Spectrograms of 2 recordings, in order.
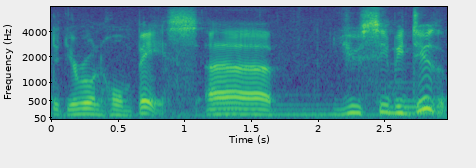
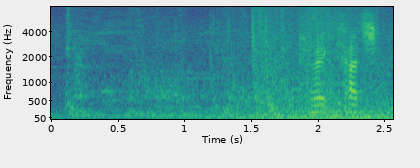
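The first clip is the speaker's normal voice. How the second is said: whispered in suspense; tense whisper; 5 semitones higher, much slower than usual. Real, not acted. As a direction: hold your breath and whisper it. Tense moment catching a grenade.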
